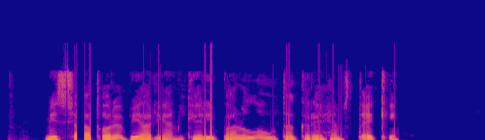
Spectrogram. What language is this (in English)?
Georgian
